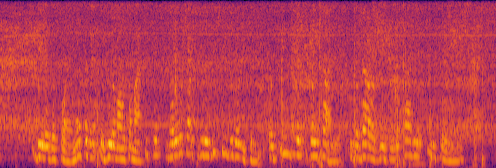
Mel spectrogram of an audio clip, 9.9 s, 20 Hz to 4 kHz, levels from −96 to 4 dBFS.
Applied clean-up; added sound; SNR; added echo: none; Domestic sounds, home sounds; 7 dB; none.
